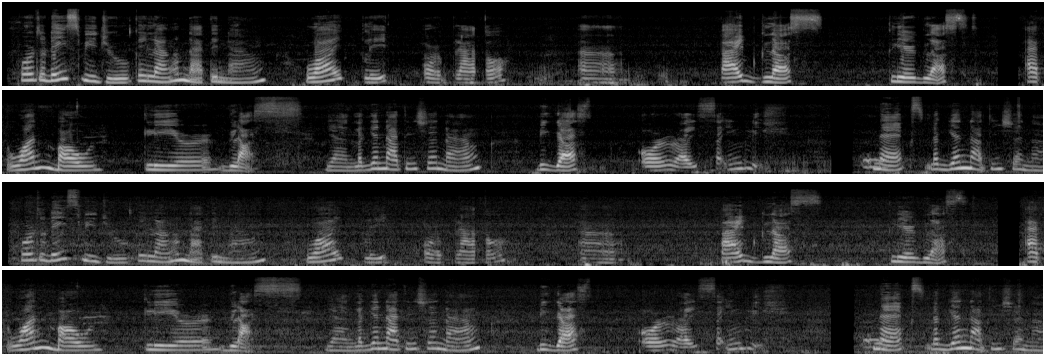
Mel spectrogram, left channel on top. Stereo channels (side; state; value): both; normal; correlation 0.40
